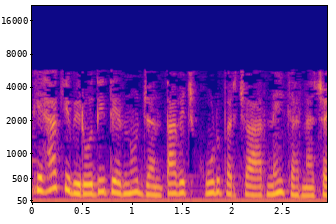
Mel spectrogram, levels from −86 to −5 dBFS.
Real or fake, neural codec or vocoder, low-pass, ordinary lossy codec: real; none; 7.2 kHz; MP3, 24 kbps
